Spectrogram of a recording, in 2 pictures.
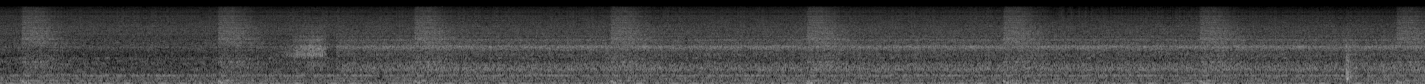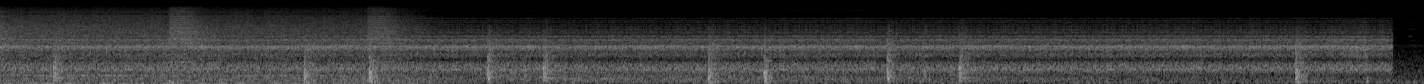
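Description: A train running with a steady hiss and a high, steady tone. A click comes about every two seconds, and the clicks come faster after about eighteen seconds. The sound cuts off sharply near the end.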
